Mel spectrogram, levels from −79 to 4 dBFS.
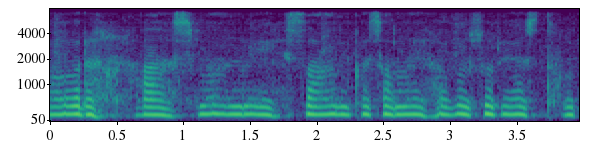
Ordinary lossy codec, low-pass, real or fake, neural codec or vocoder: none; 7.2 kHz; fake; vocoder, 22.05 kHz, 80 mel bands, HiFi-GAN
